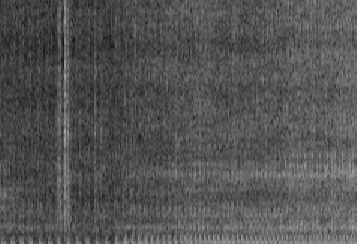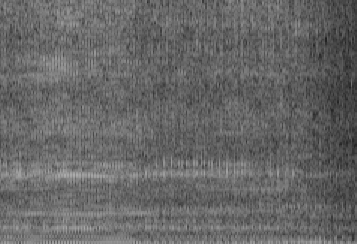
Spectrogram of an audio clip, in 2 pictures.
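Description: A motorcycle engine revs up and pulls away loudly.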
